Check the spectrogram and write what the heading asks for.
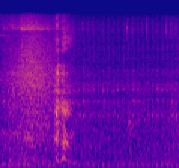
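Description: A motorbike engine idling with a steady low throb, overlaid during the first second by a short rushing noise that is the loudest part.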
